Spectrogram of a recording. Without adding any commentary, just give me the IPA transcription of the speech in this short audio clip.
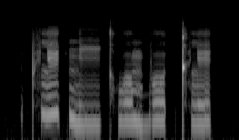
pʰle˥˩k̚ niː˥˩ kʰwo˥˩mboː˥˩t̚ kʰle˥˩k̚

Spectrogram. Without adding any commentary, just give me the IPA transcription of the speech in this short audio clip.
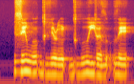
zɪ wo ɡʱɪɹŋə̰ ɡʱu jə ðo̰ðe

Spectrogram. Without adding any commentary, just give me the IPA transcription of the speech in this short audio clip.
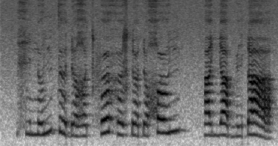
xinɵɲ t̪ɘ ɗɘʁɘtfœ hœzɗœɗɵχɵɲ | aɲab ɳiɗa

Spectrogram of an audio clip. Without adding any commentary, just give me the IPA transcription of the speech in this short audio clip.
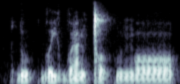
ɗukʷɡʷej ɡʷaŋǀɔkʷɯ ŋɔ

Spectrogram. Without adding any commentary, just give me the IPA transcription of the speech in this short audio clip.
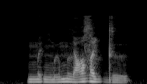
meŋ͡mɨm le zˤiʎdɨ

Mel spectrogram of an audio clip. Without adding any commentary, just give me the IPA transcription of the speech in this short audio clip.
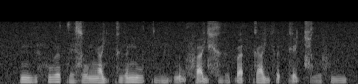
ɲɨ̤˨˩hu˧ə̯ t̪ɛ̤˨˩zo˧ŋa˨˦j kɨ˨˦ə̯nu˨˦ t̪ṳ˨˩j ŋə̰˧˨wfa̰˧˥j xɨ̤˨˩ə̯ ɓa˨˩t̚ka˨˦jʔə˨˩t̚ ɣɛ̰˧˨t͡ɕṳ˨˩ə̯ fi˨˦

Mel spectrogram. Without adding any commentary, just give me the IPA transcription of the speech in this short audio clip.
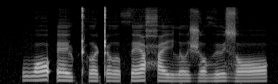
βɔʔɛy̯ʈʰɤ ʈɤθɛ ħɛi̯lɤʒɔðʏ zɔ

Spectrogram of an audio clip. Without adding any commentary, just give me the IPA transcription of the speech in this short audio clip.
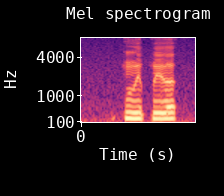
pũɪ̯pẽə̯

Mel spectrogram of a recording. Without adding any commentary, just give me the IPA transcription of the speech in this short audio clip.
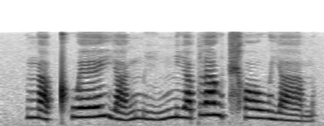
ŋa˨˩p̚kʰwɛː˦˥ ja˩˦ŋmiː˩˦ŋni˧a̯ pla˥˩wt͡ɕʰɔː˧w ja˨˩m

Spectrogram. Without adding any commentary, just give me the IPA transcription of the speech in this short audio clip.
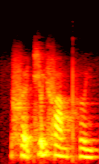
fɛ̰˧˨t͡ɕə̰˧˥jfa˨˩m t̪ʰə˨˩j

